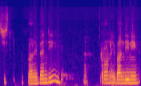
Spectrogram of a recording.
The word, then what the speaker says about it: Roni Bandini: Roni Bandini. I'm saying it wrong. But No, yeah, you're saying perfect.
